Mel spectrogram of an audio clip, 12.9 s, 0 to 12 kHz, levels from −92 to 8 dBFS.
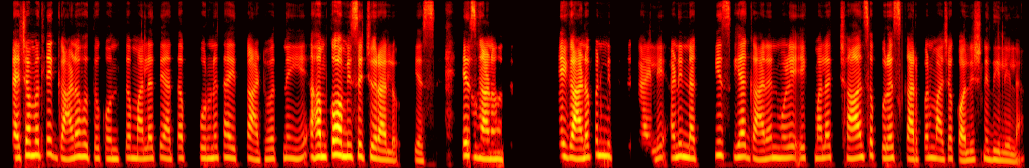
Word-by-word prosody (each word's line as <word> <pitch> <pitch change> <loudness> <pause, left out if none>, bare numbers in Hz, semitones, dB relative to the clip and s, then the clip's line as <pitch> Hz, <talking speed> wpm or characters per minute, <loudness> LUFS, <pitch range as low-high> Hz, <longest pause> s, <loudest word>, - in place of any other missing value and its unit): त्याच्यामधलं 270 +5 +3
एक 275 - +2
गाणं 200 +4 +1
होतं, 235 -4 -3
कोणतं? 200 +1 -6
मला 200 0 -2
ते - - -6
आता 200 +2 -4 0.2
पूर्णतः 215 +2 -4
इतकं 210 0 -4
आठवत 195 +1 -3
नाही 210 -2 -6
आहे. 240 - -8
हमको 240 +4 +6
हमी 255 -3 +9
से 245 +1 +3
चुरालो, 180 -8 +2 0.2
येस. 160 -2 -5 0.4
हेच 260 -3 +4
गाणं 190 -1 +6
होतं. 190 -2 -6 0.6
हे 250 - +5
गाणं 215 0 +7
पण 275 - -1
मी 255 - -1
तिथं 420 - -27
गायले 175 +6 -6
आणि 230 +3 0
नक्कीच 240 +4 -2
या 235 +1 +3
गाण्यांमुळे 210 +3 -1
एक 215 -1 -4
मला 210 +2 -2 0.2
छानसा 220 +5 +2
पुरस्कार 205 -3 0
पण 215 0 -5
माझ्या 200 -1 -4
कॉलेजने 175 +4 -3
दिलेला. 160 -5 -7
210 Hz, 180 wpm, -25 LUFS, 195-230 Hz, 0.6 s, हमी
